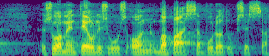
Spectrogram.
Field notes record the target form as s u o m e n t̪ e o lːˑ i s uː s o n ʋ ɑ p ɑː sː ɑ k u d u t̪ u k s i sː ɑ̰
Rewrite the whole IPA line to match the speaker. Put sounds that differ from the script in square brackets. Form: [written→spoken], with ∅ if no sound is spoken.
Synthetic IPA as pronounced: s u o m e n t̪ e o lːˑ i s uː s o n ʋ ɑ p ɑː sː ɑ [k→p] u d [u→o] t̪ u k s [i→e] sː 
